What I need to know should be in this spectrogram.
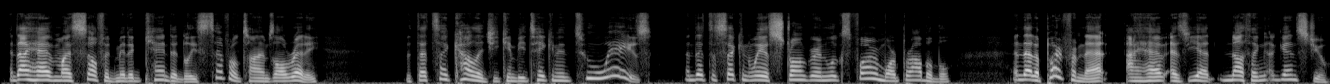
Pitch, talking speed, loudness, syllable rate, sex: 185 Hz, 190 wpm, -21 LUFS, 5.7 syllables/s, male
